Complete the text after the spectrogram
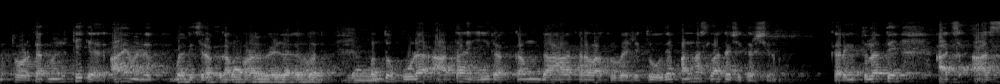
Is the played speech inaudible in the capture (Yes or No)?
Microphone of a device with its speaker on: No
